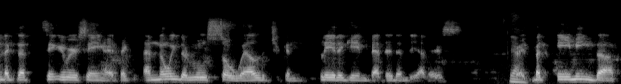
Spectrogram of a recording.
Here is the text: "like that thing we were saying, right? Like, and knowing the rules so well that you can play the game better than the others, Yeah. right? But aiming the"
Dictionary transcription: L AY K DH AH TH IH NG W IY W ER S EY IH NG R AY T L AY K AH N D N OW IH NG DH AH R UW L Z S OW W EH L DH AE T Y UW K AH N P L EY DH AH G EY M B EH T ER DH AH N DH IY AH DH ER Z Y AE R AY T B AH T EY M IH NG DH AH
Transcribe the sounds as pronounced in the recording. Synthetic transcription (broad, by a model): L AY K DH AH T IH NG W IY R S EY IH NG R AY T L AY K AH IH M N OW IH NG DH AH R UW L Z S OW W EH L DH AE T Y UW K AH N P L EY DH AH G EY M B EH T ER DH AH N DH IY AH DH ER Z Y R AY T B AH T EY M IH NG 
